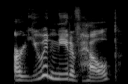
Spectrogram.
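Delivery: dim-witted, dopey, clueless-sounding delivery. Voicing a grumpy cleric meeting a stranger, asking dumbly. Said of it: "very dumbly ask".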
